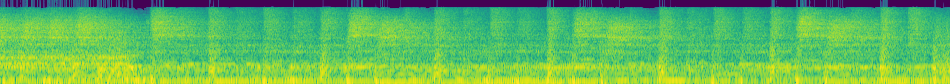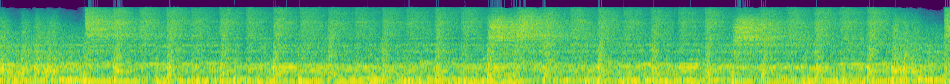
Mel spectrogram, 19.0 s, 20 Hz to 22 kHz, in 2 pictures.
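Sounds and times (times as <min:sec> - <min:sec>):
bass drum and snare beat: 0:00.0 - 0:19.0
rock band playing: 0:00.0 - 0:19.0.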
